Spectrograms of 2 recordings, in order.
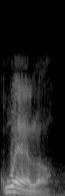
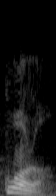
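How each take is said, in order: First: It begins with 'ke' and ends in 'a'. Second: It begins with 'kwo' and ends in 'a'. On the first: "à Marseille" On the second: "on peut relever la cuola pour la colline"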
